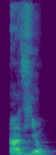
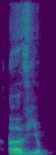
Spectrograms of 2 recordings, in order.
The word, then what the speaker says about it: avion: Then avion, which is airplane or plane. Avion. And the O-N, yon.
